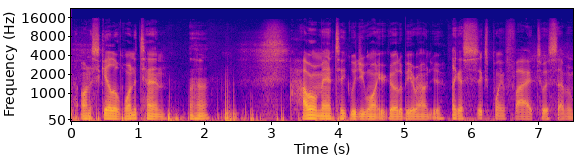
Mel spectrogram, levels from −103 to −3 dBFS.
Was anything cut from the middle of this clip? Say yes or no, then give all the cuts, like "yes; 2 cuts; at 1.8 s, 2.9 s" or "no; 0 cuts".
yes; 1 cut; at 5.6 s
